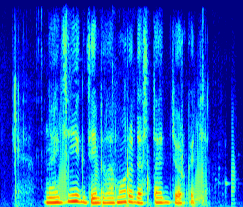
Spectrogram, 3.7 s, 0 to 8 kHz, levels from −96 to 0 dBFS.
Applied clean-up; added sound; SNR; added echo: neural mask model RNNoise.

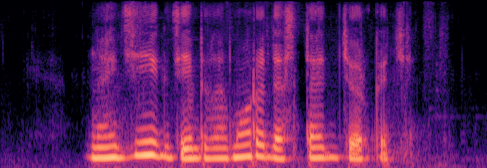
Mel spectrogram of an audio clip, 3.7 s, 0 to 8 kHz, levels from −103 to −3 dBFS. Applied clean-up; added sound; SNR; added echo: neural separator model SepFormer DNS4.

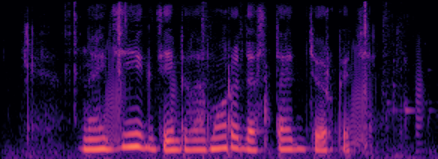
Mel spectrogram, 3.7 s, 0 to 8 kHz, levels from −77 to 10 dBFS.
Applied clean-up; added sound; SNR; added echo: none; Fart + Wood; 20 dB; none.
